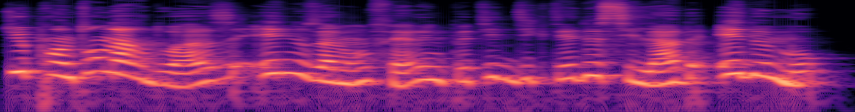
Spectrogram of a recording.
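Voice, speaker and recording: A woman teaching young children to read in French, spelling out syllables slowly and distinctly, patient and repeating each sound. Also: on the high side, expressive. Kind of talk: slow reading lesson for young children.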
